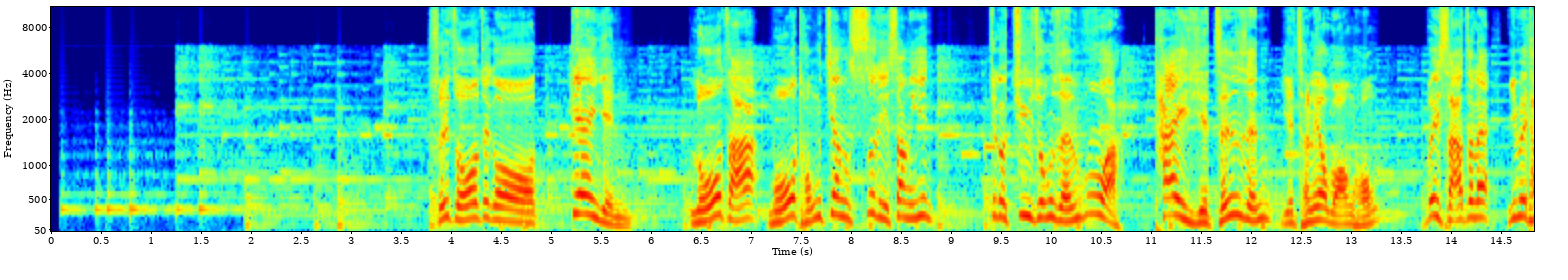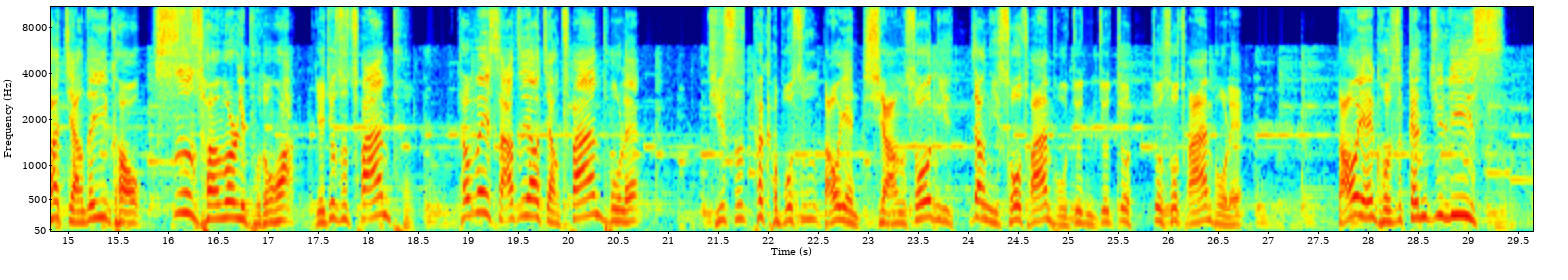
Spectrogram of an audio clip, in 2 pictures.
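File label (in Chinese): 方言类川普; 方言类太乙真人讲川普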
